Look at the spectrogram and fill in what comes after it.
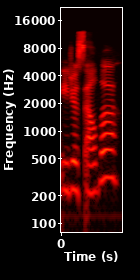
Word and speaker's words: Idris Elba: It was announced that Idris Elba, is that how you say his name? – Yes.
